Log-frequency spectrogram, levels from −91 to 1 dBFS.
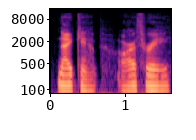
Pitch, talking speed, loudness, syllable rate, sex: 115 Hz, 150 wpm, -21 LUFS, 3.3 syllables/s, male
